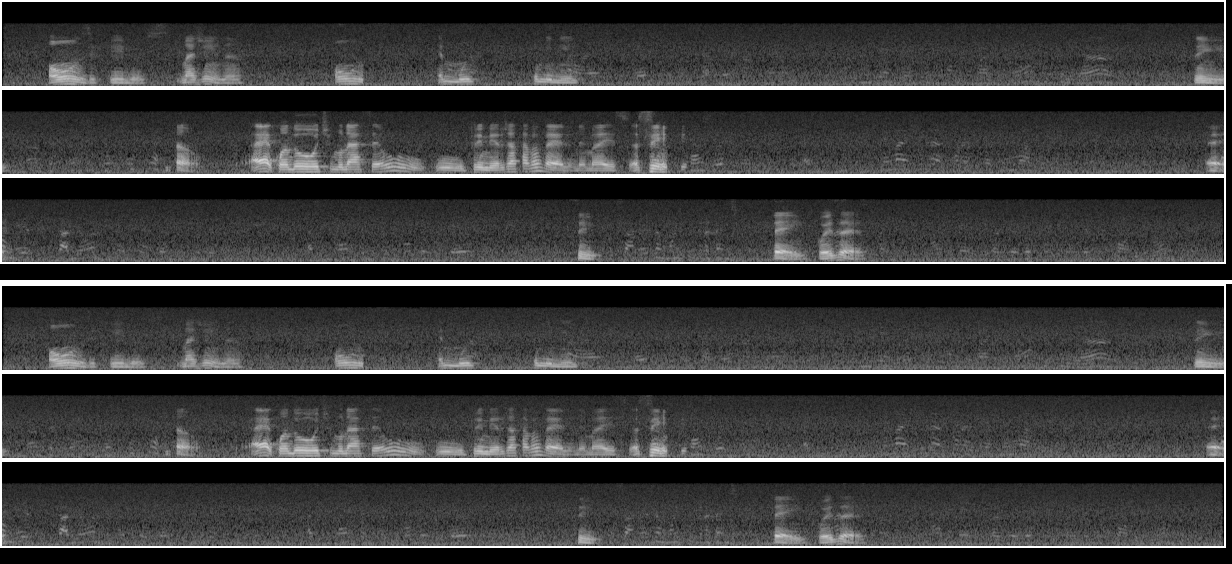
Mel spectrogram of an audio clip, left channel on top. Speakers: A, on the left; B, in the centre.
A: 11 filhos. Imagina. On
B: Nos.
A: é muito
B: Não,
A: menino.
B: não, é, é difícil até de você entender assim, putz, imagina 11 crianças.
A: Sim.
B: Nossa, é bem, bem. <laughs>
A: Não. É, quando o último nasceu, o, o primeiro já estava velho, né? Mas <laughs> assim,
B: Não, com certeza. Mas você imagina, por exemplo, uma mesa.
A: é,
B: Uma mesa que cabe 11 pessoas. Já é difícil da gente, acho que conceber um pouco essa ideia hoje em dia, né?
A: sim,
B: Tem que ser uma mesa muito grande. <laughs>
A: tem, pois
B: Ainda mais
A: é,
B: que eles tinham costume, né, de fazer as refeições ali em conjunto.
